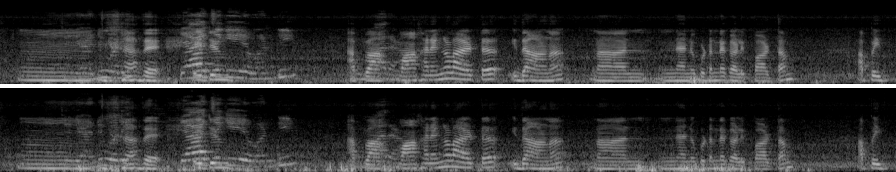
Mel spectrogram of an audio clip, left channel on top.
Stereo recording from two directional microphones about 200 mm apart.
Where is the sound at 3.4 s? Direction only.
10° right (ahead or behind).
